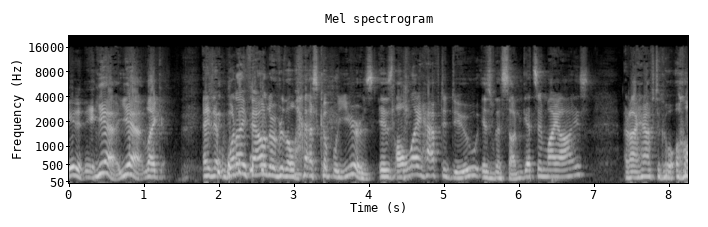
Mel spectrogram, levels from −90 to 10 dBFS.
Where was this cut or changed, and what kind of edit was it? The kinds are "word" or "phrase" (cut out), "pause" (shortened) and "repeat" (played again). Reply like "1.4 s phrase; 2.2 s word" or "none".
4.3 s word; 5.7 s phrase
